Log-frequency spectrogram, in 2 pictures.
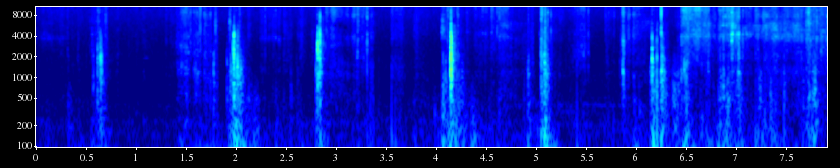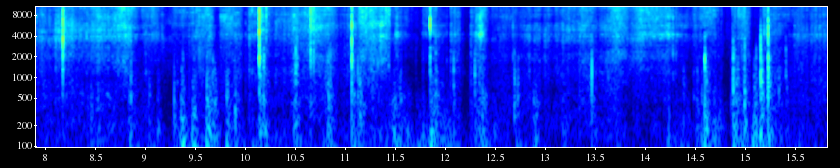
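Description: A sheet of paper crinkles and rustles close up, with sharp crackles.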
